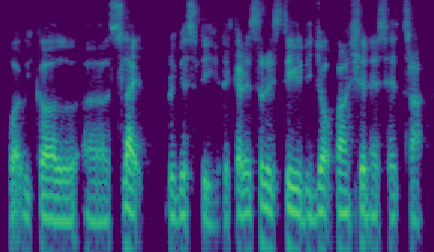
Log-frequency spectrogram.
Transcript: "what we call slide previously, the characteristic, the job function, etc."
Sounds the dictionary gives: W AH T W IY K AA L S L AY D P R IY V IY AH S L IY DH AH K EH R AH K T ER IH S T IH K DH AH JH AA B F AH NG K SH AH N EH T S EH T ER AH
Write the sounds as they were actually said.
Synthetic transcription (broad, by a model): W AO T W IY K AA L S L AY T P R IY V IY AH S L IY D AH K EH R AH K T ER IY S T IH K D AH JH AA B F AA NG SH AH N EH S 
